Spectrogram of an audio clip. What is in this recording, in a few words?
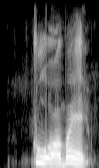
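"zuo4wei4", Mandarin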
